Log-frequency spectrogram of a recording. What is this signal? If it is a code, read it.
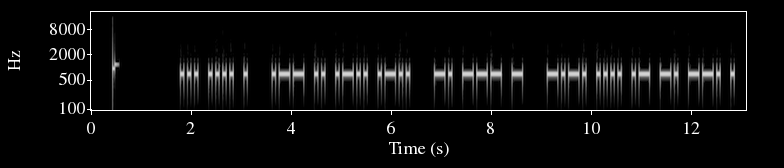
Morse code, heard as a keyed tone, about 17 wpm, 700 Hz. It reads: SHE WILL NOT CHANGE
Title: Sentences from Top 1000 Words - Review Part 6 - 17wpm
